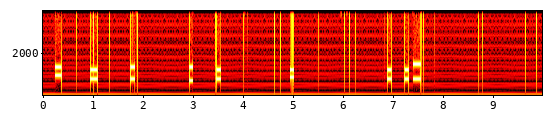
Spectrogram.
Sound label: dtmf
